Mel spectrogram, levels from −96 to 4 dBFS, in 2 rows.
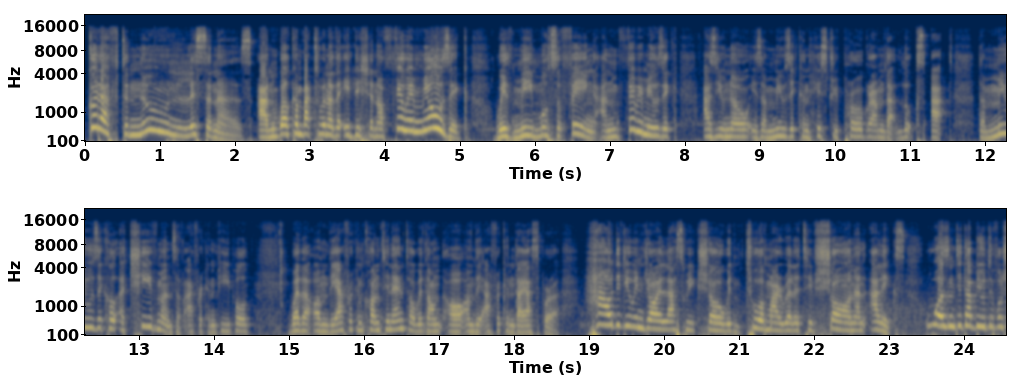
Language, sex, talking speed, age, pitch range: English, female, 170 wpm, 40-59, 170-240 Hz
